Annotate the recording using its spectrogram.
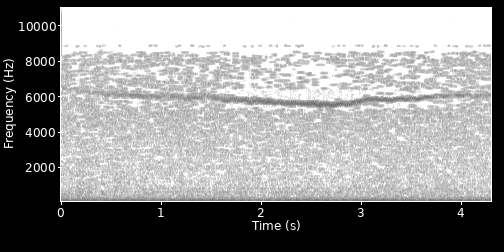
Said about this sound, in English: I wasn't out of the room for more than 3 minutes when I heard his car drive off.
